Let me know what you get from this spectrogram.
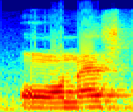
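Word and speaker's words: honest: ये एच से शुरू होता है, लेकिन अगर इसका सही प्रोनाउंसिएशन किया जाए तो ऑनेस्ट मैन होता है।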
